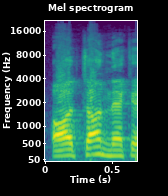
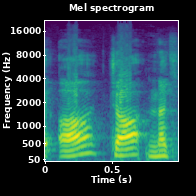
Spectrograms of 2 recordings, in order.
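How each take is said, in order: First: "अचानक" slowly as अ-चा-नै-कै, four beats; wrongly split. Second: "अचानक" slowly as अ, चा, नक, last syllable whole; three spaced beats on "अचानक" without changing its sound; correctly split. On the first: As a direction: open up नक of "अचानक" into नै and कै. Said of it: "ये अचानक नहीं रहा". ("अचानक" को गलत ढंग से अ-चा-नै-कै बोलें) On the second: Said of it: "ये अचानक ही था". ("अचानक" को अ-चा-नक तीन अक्षरों में बोलें) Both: Shown as a demonstration.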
